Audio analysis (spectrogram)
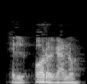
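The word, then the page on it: el organo: Spanish (Spain)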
